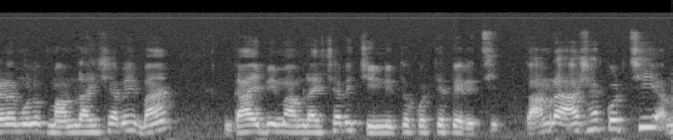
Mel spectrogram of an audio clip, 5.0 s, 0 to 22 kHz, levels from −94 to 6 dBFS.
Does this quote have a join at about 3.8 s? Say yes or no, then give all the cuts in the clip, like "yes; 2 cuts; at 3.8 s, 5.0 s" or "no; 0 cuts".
yes; 1 cut; at 3.8 s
